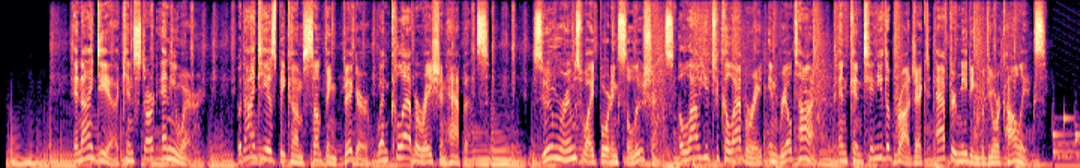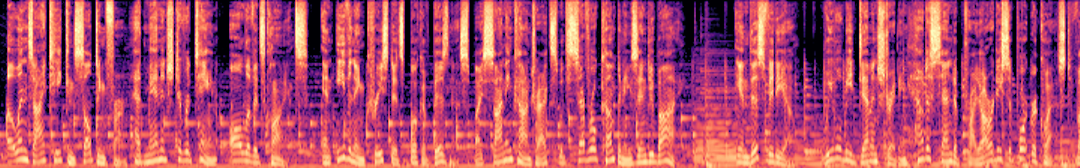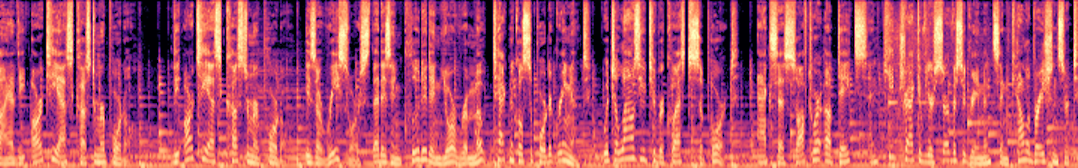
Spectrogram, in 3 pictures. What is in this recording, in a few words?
Corporate, voiceover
